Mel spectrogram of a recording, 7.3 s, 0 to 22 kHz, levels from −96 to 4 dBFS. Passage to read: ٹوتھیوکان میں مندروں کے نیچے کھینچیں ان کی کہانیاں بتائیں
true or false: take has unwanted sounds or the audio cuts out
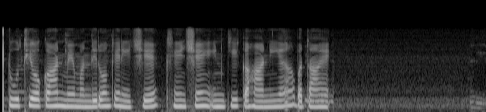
false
